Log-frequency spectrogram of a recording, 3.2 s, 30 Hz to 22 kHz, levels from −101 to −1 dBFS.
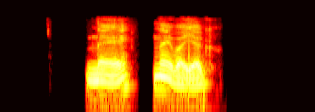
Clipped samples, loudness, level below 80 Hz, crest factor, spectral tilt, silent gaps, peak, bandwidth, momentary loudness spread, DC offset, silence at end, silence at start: under 0.1%; -16 LUFS; -58 dBFS; 18 dB; -7 dB/octave; 1.39-1.52 s; -2 dBFS; 7.6 kHz; 13 LU; under 0.1%; 1.1 s; 0.85 s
